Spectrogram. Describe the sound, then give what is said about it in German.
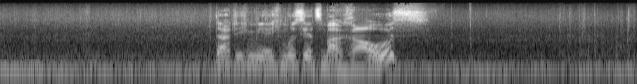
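Steady low car engine and road rumble from inside a car being driven along the way runs continuously from start to finish, even, with a person speaking briefly over it in the middle. “Ähm und deswegen sitze ich jetzt im Auto und bin unter dem Weg.”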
